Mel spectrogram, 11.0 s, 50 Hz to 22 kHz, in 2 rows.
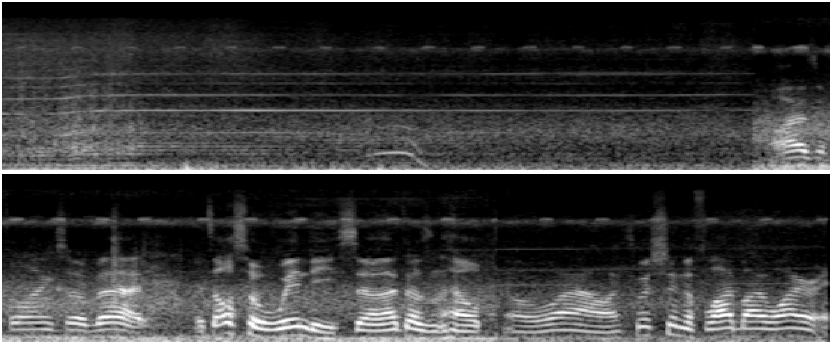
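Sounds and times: electric motor and propeller whine: 0:00.0 - 0:11.0.

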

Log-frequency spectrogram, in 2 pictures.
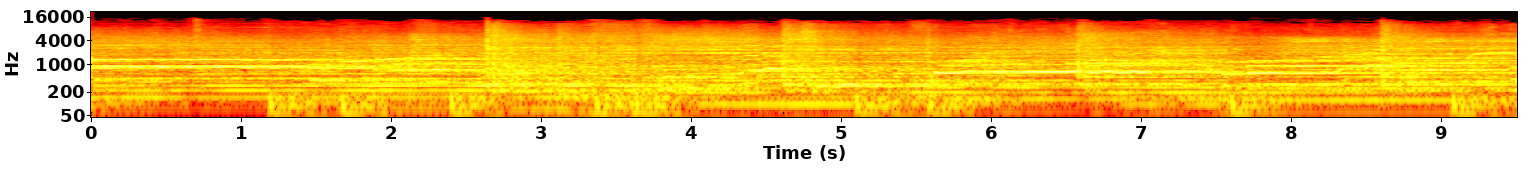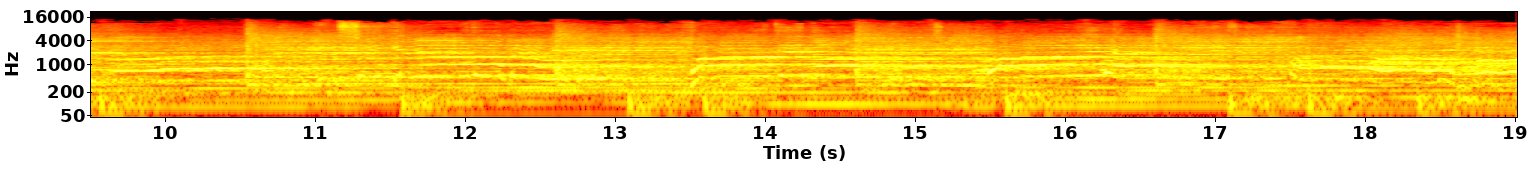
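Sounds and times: pop band playing: 0:00.0 - 0:19.0
girl singing: 0:03.8 - 0:19.0.

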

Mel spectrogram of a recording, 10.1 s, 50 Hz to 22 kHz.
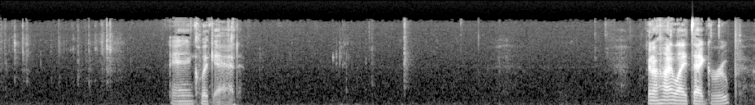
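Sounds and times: faint keyboard typing: 0:00.0 - 0:01.8, 0:04.4 - 0:05.6, 0:07.9 - 0:08.5.

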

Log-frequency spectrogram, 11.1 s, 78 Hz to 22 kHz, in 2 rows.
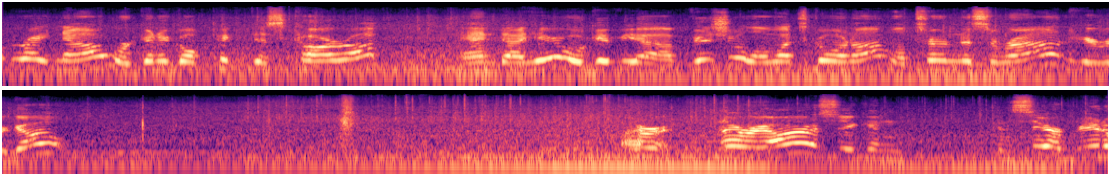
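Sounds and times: engine drone: 0:00.0 - 0:11.0
tyres hissing on wet road: 0:00.0 - 0:11.0.

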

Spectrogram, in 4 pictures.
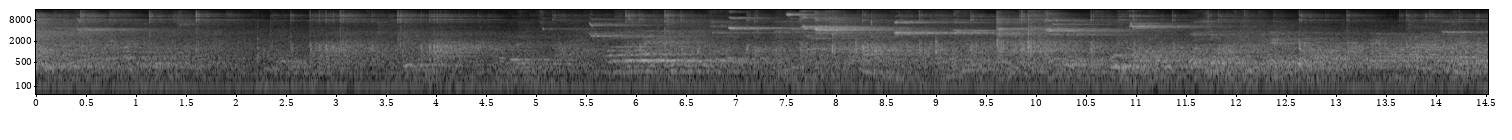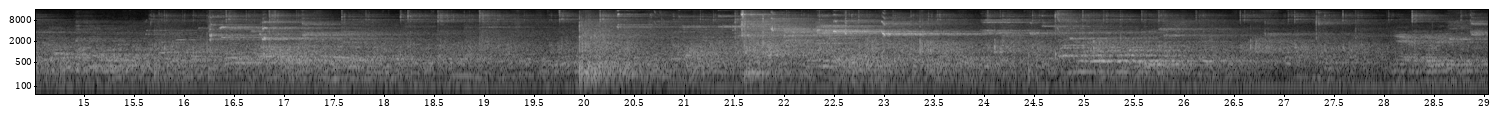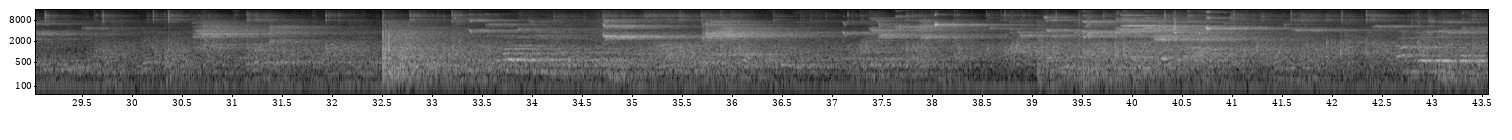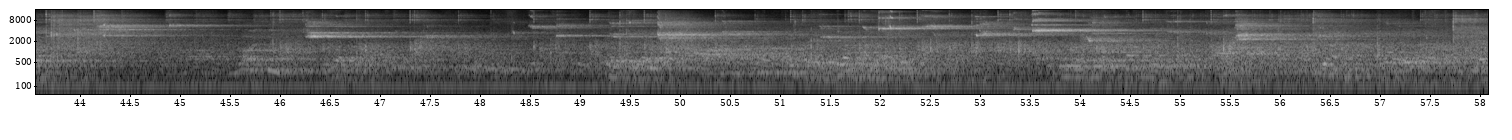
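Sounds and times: voices in a large hall: 0:00.0 - 0:58.0.

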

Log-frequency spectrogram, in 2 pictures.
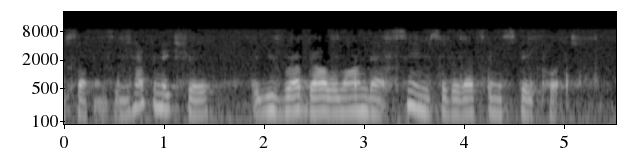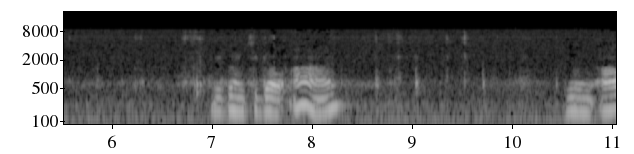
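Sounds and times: faint paper rustling: 0:00.4 - 0:07.8, 0:08.5 - 0:10.3.

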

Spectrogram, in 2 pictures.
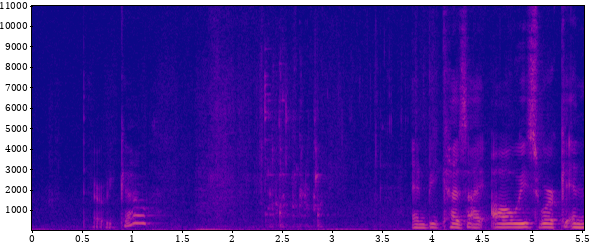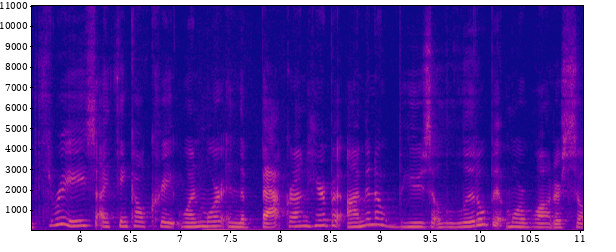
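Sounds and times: paper towel rustling: 0:01.3 - 0:03.3
water splashes and drips: 0:02.2 - 0:03.2.

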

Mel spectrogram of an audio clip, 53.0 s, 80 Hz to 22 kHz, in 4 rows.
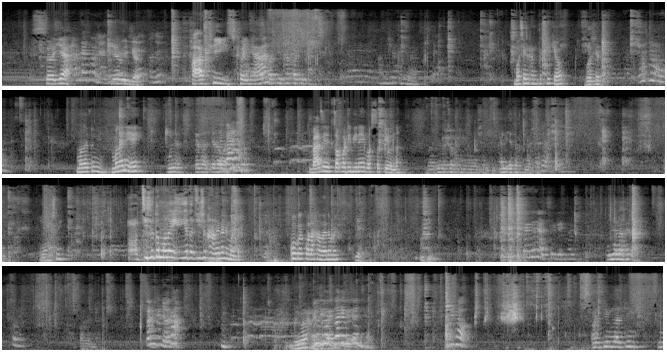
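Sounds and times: cutlery clinking on steel plates: 0:08.8 - 0:13.0, 0:24.1 - 0:28.7.

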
